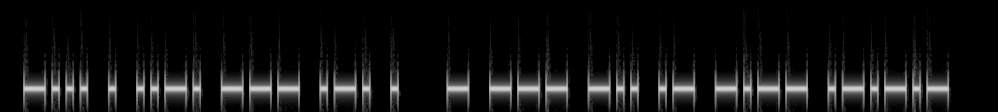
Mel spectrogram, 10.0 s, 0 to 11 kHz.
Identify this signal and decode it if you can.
Morse code, heard as a keyed tone, about 17 wpm, 700 Hz. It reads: BEFORE TODAY.
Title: Sentences from Top 1000 Words - Review Part 6 - 17wpm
